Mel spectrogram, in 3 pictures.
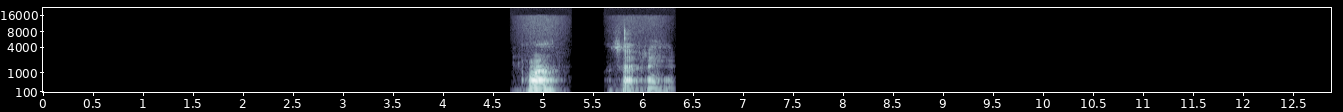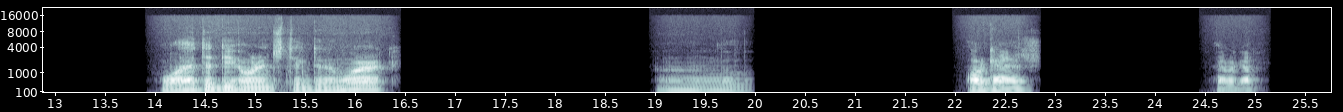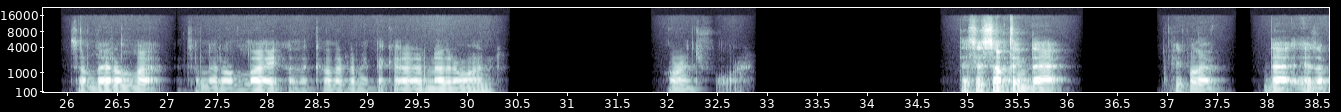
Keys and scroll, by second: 8.3 super+a, 17.0 Right, 22.6 BackSpace, 34.3 Right, 35.3 Down, 36.9 Left, 37.0 4.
